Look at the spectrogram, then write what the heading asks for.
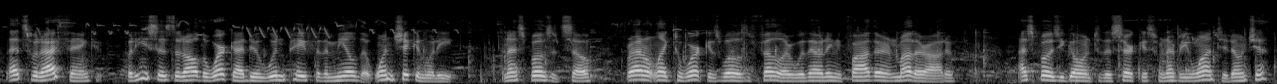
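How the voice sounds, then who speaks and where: A man's voice: sits high, quick pace, darkish tone, lightly acted. An actor playing an earnest, naive orphan country boy in an audio drama, talking plainly with rustic grammar. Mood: wistful. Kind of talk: audio drama acting and first-person narration.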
